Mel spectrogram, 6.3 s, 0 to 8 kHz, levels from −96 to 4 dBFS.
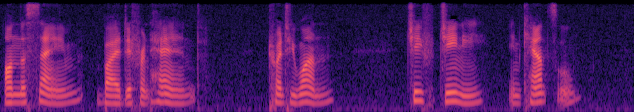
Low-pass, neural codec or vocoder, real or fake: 7.2 kHz; none; real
